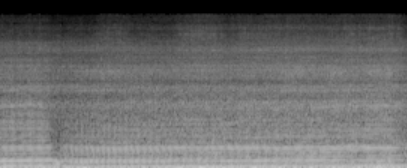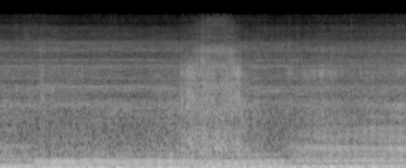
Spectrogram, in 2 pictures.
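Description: A motorcycle engine hums steadily, shifting pitch as it rides along.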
